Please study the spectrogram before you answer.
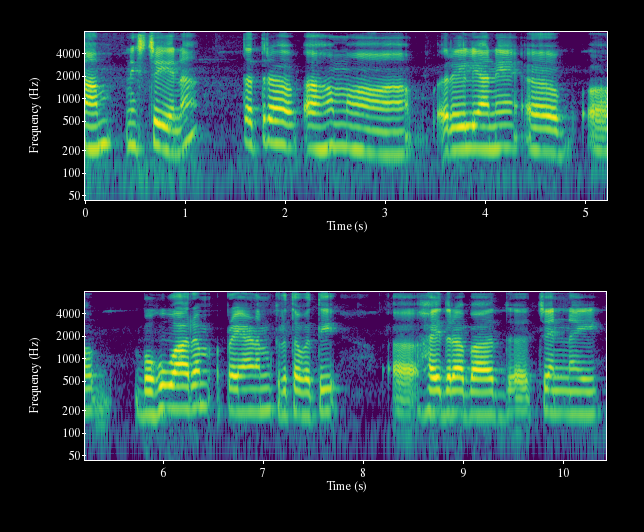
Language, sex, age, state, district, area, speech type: Sanskrit, female, 45-60, Andhra Pradesh, Kurnool, urban, spontaneous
